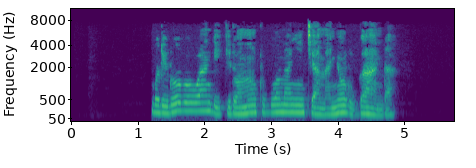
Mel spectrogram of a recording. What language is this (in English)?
Ganda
